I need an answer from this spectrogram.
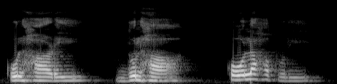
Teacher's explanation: हिंदी में ल का महाप्राण व्यंजन लह विकसित हुआ है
